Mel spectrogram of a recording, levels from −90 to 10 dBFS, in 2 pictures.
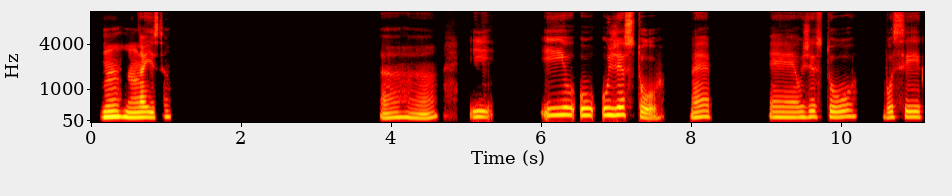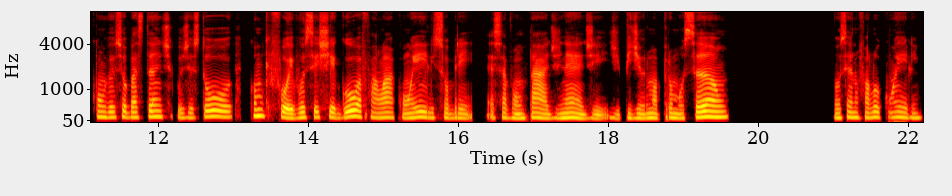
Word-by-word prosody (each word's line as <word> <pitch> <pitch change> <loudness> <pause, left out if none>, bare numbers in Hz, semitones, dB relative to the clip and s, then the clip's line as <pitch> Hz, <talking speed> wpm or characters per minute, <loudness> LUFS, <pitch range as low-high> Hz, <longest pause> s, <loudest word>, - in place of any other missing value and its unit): Uhum. 165 -2 +7
É 155 - +6
isso. 155 +3 -1 2.8
Aham 140 0 -2 0.5
e 165 0 0 0.7
e, 220 +2 +1
o 220 -1 +2
o 210 0 +3
o 215 +1 +3
gestor, 210 -12 +2 0.4
né, 165 +3 -1 0.8
eh, 155 -1 -1
o 160 - -1
gestor, 165 +1 -2 0.4
você 165 +1 -2
conversou 160 0 -1
bastante 170 +4 -1
com - - -7
o - - -4
gestor? 165 +4 +1 0.2
Como 195 0 +3
que 185 - -11
foi? 140 -5 +3
Você 150 +4 -2
chegou 150 +4 +3
a 175 - +3
falar 145 -1 -2
com 135 0 -2
ele 155 -1 +1
sobre 135 -2 -4 0.2
essa 145 +1 -5
vontade, 130 0 -1
né, 140 -2 +3
de 115 -2 -4
de 125 -5 -8
pedir 130 -1 -3
uma 135 -1 +1
promoção? 160 +5 +3 1.4
Você 135 +3 -2
não 150 - -1
falou 145 +2 -2
com 150 0 -9
ele? 140 -3 -3
155 Hz, 115 wpm, -23 LUFS, 140-165 Hz, 2.8 s, Uhum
